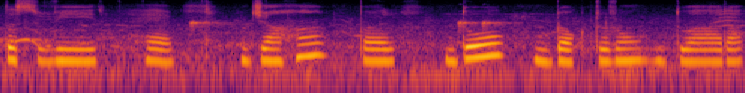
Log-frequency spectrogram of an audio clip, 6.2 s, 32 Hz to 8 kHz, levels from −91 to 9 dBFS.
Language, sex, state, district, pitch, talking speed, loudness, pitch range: Hindi, female, Himachal Pradesh, Shimla, 215 Hz, 70 wpm, -18 LUFS, 215-230 Hz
